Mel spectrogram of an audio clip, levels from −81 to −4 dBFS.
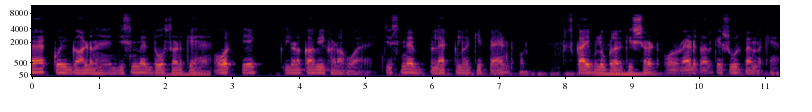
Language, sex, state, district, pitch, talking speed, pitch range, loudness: Hindi, male, Uttar Pradesh, Muzaffarnagar, 100 Hz, 185 wpm, 95-105 Hz, -40 LUFS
